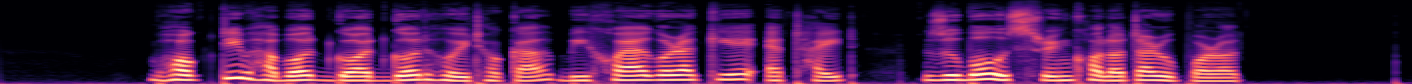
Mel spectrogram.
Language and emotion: Assamese, neutral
